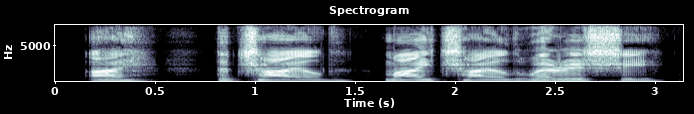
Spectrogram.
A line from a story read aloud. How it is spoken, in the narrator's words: cried in agony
